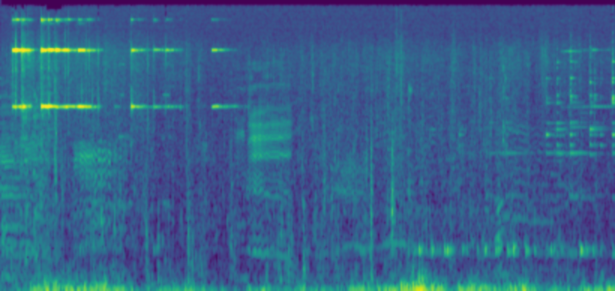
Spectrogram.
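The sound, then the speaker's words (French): Several ewes bleat from a flock outdoors, their calls overlapping and recurring throughout, over a steady low rumble of background noise. “Et surtout qu'une brebis, quand elles ont vu qu'on voulait les attraper, ben, elles vont se cacher”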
